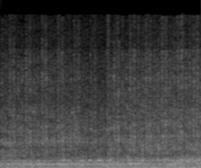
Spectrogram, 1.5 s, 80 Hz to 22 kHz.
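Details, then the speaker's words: 1960 Triumph TR3A, long barn-stored, idling with oil pressure just over 50; steady gritty whirring hum over a rough idle, not following firing pulses; stethoscope confirms badly worn water pump bearing; water pump, radiator and thermostat to be replaced. "The water pump bearing is going crazy."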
